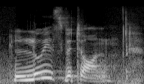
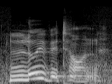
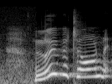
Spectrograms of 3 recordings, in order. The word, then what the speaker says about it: Louis Vuitton: in the list is Louie Vuitton Louis Vuitton I have always pronounced it as Louis Vuitton but I was wrong this should be pronounced as Louie Vuitton Louie Vuitton is a French brand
